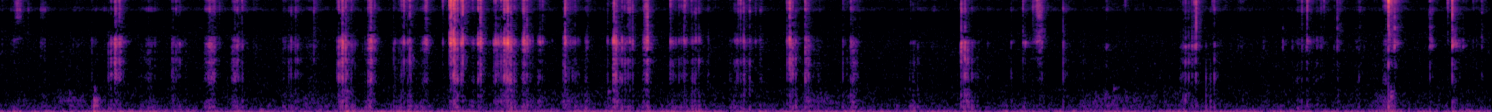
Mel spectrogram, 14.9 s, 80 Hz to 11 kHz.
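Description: Fingernails scratch and rub the ridged surface of a small white, solid PLA plastic 3D-printed ghost figurine. Quiet, bright, crisp scraping ticks come in rapid bursts, with a few sharper clicks, over a steady low hum.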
